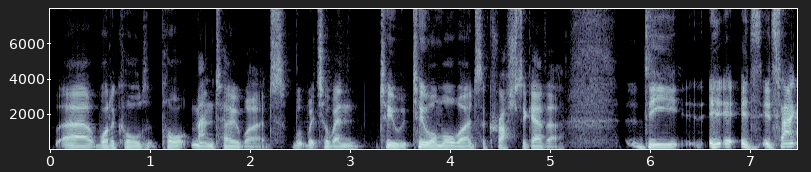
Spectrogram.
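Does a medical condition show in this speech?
Yes: stutter, interiorized stammering; lifelong hereditary developmental stutter, mother stuttered, primarily neurological, 15 years childhood therapy, Michael Palin Centre London; childhood therapy aimed at concealing stutter, very problematic in early 30s, evening course London, exposure therapy; here repeated sounds, repeated words.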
